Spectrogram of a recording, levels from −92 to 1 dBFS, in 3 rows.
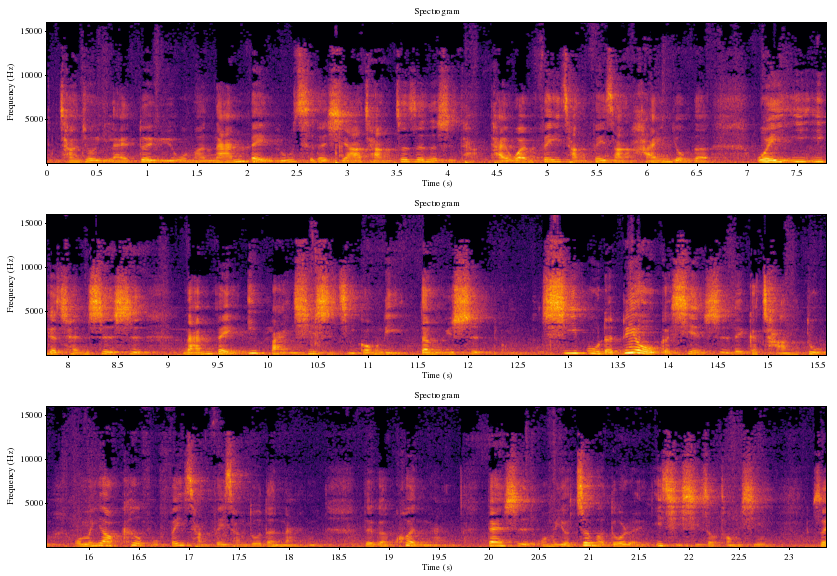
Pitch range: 150-215 Hz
